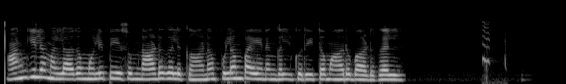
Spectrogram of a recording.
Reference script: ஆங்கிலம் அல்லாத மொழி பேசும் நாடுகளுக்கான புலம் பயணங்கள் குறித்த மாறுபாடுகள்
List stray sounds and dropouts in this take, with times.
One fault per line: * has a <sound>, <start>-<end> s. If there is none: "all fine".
* has a squeak, 4.8-5.1 s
